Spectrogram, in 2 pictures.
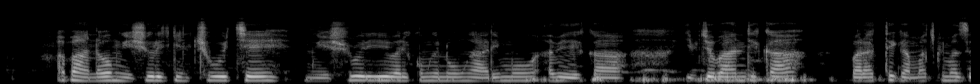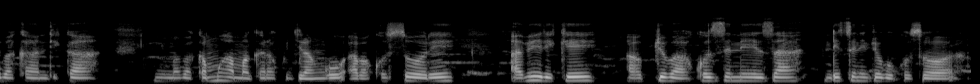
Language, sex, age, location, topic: Kinyarwanda, male, 25-35, Nyagatare, health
